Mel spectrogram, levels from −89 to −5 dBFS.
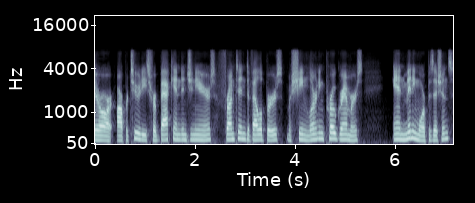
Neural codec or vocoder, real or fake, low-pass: codec, 16 kHz, 0.2 kbps, FocalCodec; fake; 7.2 kHz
